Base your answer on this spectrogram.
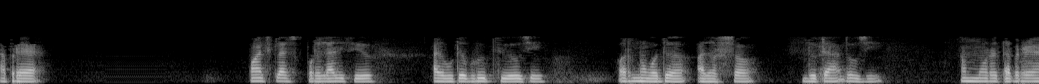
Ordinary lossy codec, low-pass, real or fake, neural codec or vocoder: MP3, 16 kbps; 3.6 kHz; fake; codec, 16 kHz, about 1 kbps, DyCAST, with the encoder's durations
